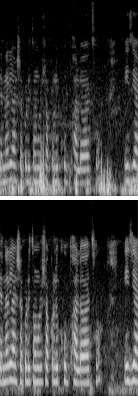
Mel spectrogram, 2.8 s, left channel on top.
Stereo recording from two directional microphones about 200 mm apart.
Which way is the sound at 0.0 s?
20° right (ahead or behind).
